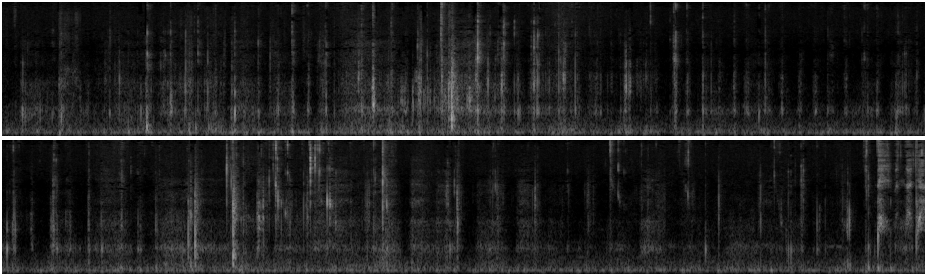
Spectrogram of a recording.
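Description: Close-miked chewing of a soft cream-filled bun, with many short wet mouth clicks.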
